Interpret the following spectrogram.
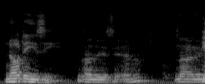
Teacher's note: So it becomes a very relaxed T that's a bit soft like a D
